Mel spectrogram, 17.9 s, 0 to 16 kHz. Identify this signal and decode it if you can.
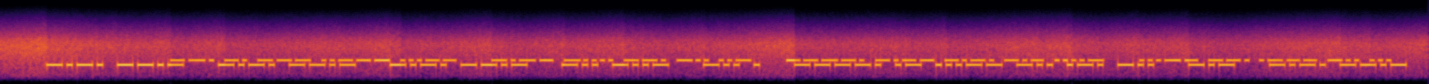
Morse code, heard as two keyed tones, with radio static. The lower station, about 19 wpm, 760 Hz: CQ CQ CQ DX DE 9A3DRD K CQ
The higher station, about 23 wpm, 1030 Hz: GNO23 Y6GDU 9YCK4 3GJDS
